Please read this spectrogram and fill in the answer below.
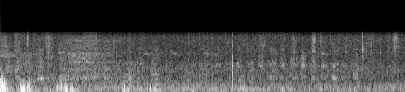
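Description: A dog panting, louder in the first second or so and then faint.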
